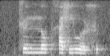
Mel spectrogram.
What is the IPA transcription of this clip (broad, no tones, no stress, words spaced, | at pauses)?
ʈ͡ʂʉnːop xaʃjuʂ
